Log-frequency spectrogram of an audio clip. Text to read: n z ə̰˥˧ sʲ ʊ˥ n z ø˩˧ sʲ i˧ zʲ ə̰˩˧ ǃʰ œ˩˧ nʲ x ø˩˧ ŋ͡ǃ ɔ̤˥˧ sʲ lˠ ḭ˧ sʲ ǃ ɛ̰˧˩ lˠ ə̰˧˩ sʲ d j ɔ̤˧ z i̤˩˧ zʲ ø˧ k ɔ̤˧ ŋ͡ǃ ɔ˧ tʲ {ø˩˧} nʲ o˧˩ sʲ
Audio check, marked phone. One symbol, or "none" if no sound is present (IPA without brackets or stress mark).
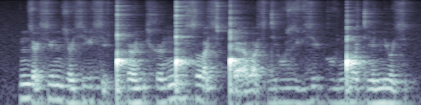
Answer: ɛ˩˧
